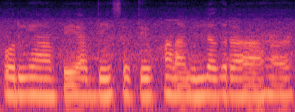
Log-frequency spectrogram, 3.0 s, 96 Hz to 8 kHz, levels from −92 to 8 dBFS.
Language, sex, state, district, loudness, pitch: Hindi, female, Haryana, Rohtak, -15 LUFS, 180 Hz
